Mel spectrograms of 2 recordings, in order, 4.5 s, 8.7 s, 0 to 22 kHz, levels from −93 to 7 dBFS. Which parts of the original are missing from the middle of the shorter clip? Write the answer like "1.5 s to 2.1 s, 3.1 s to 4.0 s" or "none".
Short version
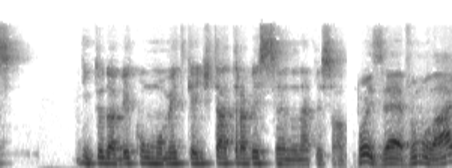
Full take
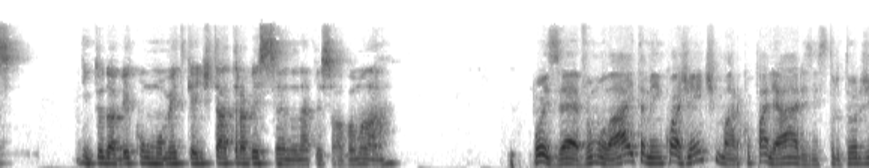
3.5 s to 5.2 s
